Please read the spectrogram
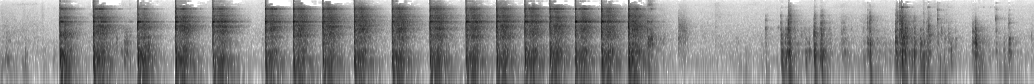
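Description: Hammer blows on a steel hex-shaft bearing punch, driving a needle roller bearing in the bore of a steel gear held in a vise: a fast, steady run of about twenty ringing metal strikes, three or four a second. They stop after about six and a half seconds, and a few lighter, irregular metal knocks follow near the end.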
